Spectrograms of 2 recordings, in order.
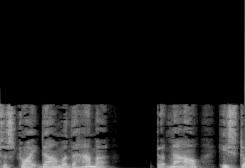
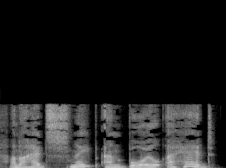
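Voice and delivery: ordinary delivery, nothing marked

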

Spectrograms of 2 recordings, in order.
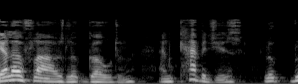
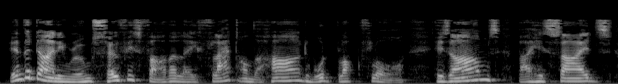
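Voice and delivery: ordinary delivery, nothing marked

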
